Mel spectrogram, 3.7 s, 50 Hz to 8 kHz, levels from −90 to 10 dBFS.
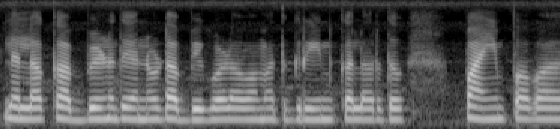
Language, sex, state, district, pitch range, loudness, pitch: Kannada, female, Karnataka, Bidar, 210-220 Hz, -19 LUFS, 215 Hz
